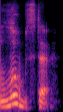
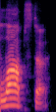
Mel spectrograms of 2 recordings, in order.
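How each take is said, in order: First: It is said in a Colorado accent. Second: It is said in a Maine accent. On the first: "people out more towards like Colorado area, it's it's a lobster" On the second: "If you're a Maine, you have a lobster"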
